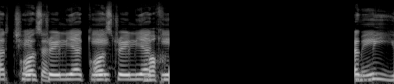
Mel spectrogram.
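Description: Speech recorded with a doubled audio track throughout: a second, equally loud copy trails the original by roughly 0.7 s, likely from a slower parallel capture path. An audio dropout to silence runs from 1.69 s to 3.55 s, leaving about 1.86 s of silence with no room tone, likely a lost input connection.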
